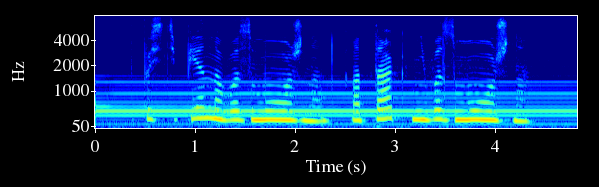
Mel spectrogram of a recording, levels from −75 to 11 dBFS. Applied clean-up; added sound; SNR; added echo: none; Wind instrument, woodwind instrument; 12 dB; none.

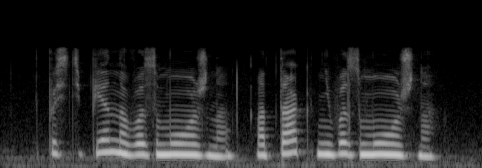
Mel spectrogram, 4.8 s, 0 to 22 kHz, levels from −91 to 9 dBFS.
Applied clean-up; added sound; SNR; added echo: none; none; none; none.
